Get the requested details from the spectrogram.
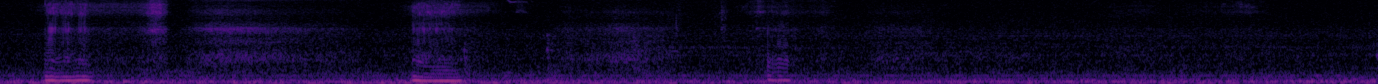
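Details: Short, low snoring snorts from a sleeping cat, repeating every few seconds over a steady room hum; ordinary snoring that sounds human-like.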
